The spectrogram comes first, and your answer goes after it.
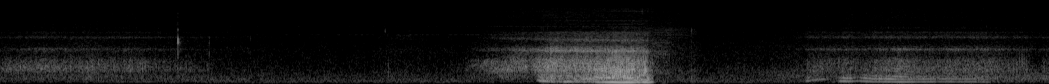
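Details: A 1.5-year-old Great Dane sleeping against a person and snoring right by their ear: loud, deep rasping inhales followed by softer, rumbling breaths.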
